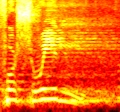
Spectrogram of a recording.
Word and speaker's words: forsvinn: In Norway, we have a word that's called forsvinn, and it rhymes with quinn.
